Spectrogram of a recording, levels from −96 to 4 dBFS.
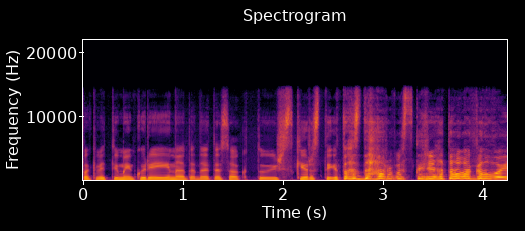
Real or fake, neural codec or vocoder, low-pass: fake; autoencoder, 48 kHz, 128 numbers a frame, DAC-VAE, trained on Japanese speech; 14.4 kHz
